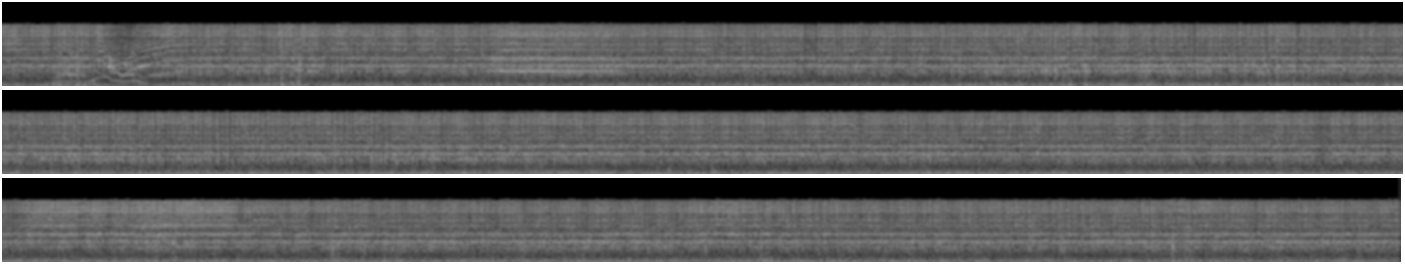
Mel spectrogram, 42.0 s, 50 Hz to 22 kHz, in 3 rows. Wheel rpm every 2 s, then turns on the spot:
170, 180, 190, 190, 190, 190, 190, 190, 190, 190, 190, 190, 190, 200, 190, 190, 190, 190, 190, 190, 190.
none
